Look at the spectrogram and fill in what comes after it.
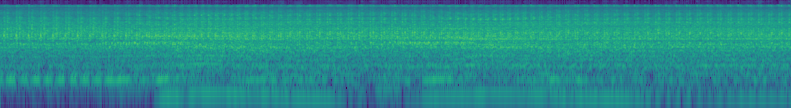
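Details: Daihatsu Gran Max engine running rough at idle: fast, light metallic ticking over the idle. The cause was first unknown (piston, bearing or valve), so the engine is being torn down.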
